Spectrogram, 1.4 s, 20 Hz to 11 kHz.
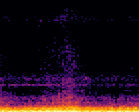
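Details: Turbo E46 BMW ZHP, true cold start after two days of rain, cowl filter tray missing: deep lumpy cold idle with uneven stumble; cylinder missing from water in ignition, ice found under cowl; later runs well.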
